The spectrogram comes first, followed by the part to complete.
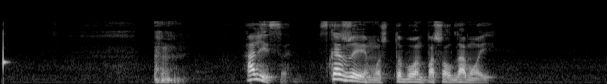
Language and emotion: Russian, positive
